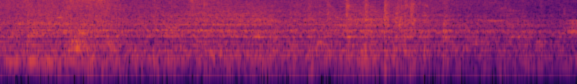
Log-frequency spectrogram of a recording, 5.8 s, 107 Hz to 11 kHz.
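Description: JR West 221 series electric train running along the station platform and pulling away, a steady rumble of wheels on rail that slowly fades.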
